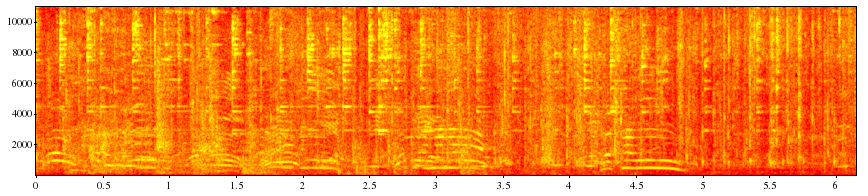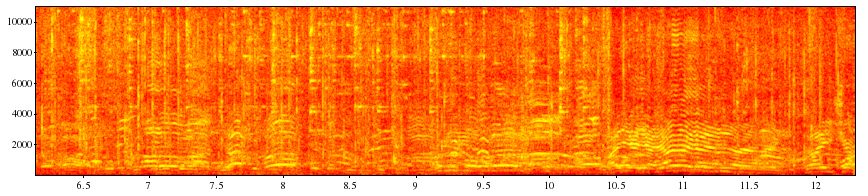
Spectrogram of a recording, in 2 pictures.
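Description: Hooves clatter on a paved road.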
